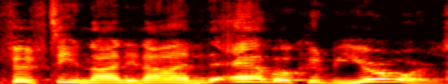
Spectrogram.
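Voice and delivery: high, hammed-up sales pitch; infomercial voice. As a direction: sell it like a TV ad. Mock infomercial.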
